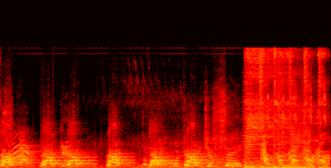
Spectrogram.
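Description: A dog barking in a rapid run of short, sharp barks. About three seconds in, loud music with children singing takes over.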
